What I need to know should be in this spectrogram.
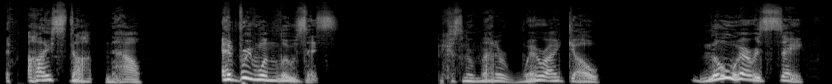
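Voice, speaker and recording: A man's voice: fairly high pitch, big pitch swings, slow, creaky, pauses often, a little mellow, husky, no echo, studio quality, heavily acted. A man playing an angry, hurt young delinquent, defiant and sarcastic, in an emotional anime-style audio drama. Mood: desperate, frustrated. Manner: sweary, sarcastic, confrontational.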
